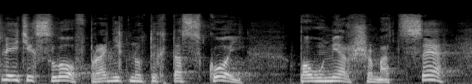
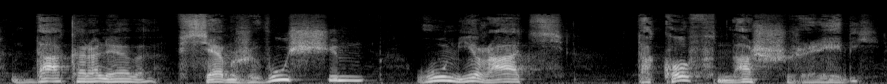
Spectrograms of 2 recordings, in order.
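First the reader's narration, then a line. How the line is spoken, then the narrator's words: Reproachful, slow reply. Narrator (Russian): с упреком ответил, слегка покачивая головой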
